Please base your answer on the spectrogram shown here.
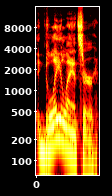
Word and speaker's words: Gleylancer: america originally so yes this is glay lancer and yeah i did pronounce that right this is from the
